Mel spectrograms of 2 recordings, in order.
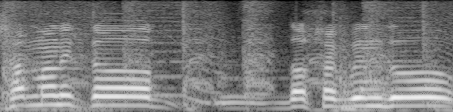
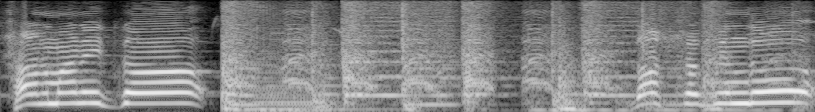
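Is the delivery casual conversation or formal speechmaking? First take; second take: casual; formal. First: It is spoken like ordinary casual conversation. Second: It is declaimed like a formal public speech. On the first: The speaker calls it right. "কথা করতেছি এমন করে লইব" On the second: The speaker calls it wrong. "বক্তৃতা"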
